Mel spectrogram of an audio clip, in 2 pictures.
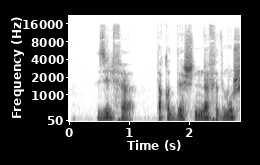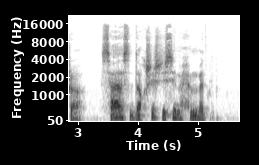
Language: Kabyle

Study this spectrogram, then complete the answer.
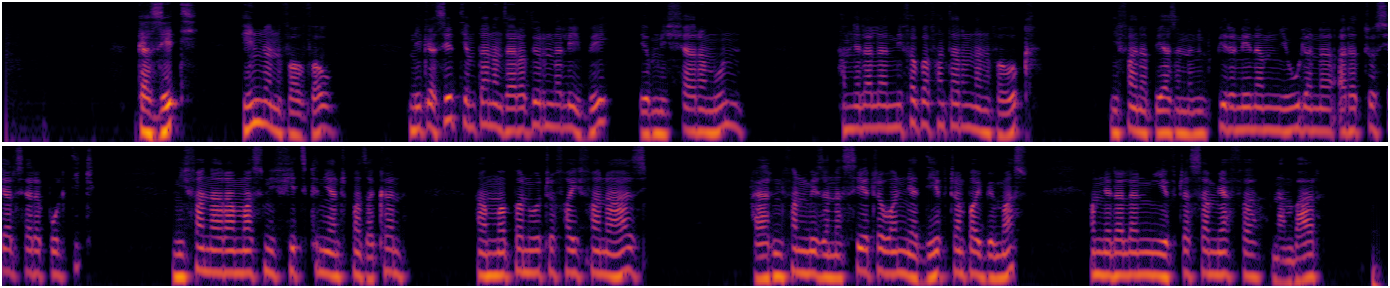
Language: Malagasy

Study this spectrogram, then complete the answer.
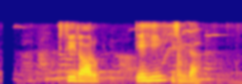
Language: Nepali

